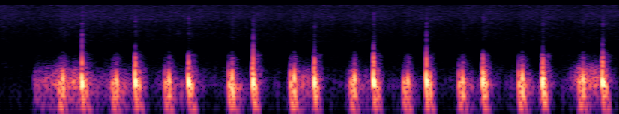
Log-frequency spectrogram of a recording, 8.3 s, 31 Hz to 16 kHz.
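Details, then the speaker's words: Man with bicuspid aortic valve, asymptomatic, at third left sternal border: regular heartbeat near 75 a minute, aortic ejection sound not changing with respiration, and grade 3 soft blowing diastolic murmur of mild-to-moderate aortic regurgitation. "he has a mild to moderate degree of regurgitation of the aortic valve note the aortic ejection sound which does not change with respiration and his grade three aoic diastolic merma"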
